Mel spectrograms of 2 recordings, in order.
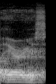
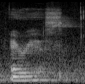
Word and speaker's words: Arias: Your name has been pronounced in most of this trial Arias. Is there another way of pronouncing it? Have you always pronounced it Arias? I've heard it pronounced about 7 different ways. I say Arias, as does the rest of my family.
